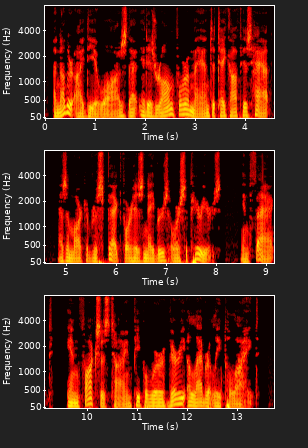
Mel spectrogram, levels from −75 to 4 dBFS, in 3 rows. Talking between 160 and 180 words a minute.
No: average, 150 wpm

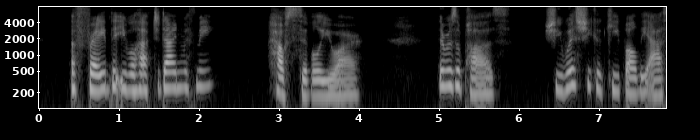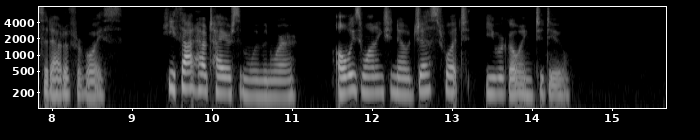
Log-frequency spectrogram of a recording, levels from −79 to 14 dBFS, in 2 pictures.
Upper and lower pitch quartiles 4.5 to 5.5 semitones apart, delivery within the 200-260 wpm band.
No: average, 4.9 semitones; average, 175 wpm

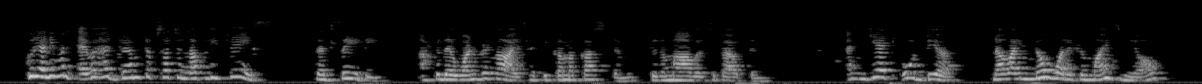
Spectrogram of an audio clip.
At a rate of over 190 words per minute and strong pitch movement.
No: average, 185 wpm; wide, 6.4 semitones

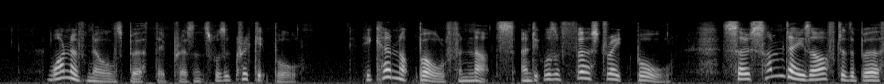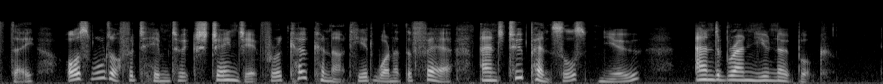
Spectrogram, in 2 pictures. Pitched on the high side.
Yes: high, 195 Hz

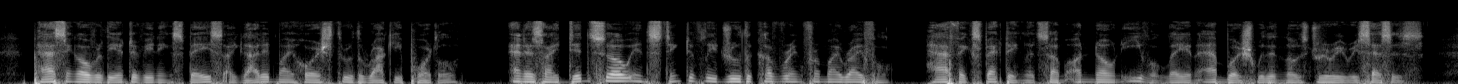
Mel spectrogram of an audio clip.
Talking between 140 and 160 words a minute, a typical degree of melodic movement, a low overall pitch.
Yes: average, 155 wpm; average, 4.2 semitones; low, 105 Hz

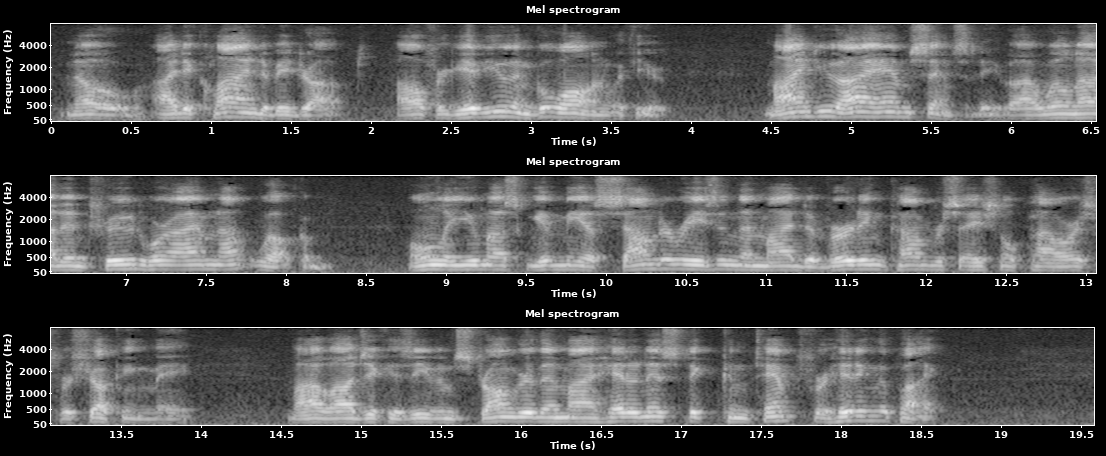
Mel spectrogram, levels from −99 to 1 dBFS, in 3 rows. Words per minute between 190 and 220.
No: average, 175 wpm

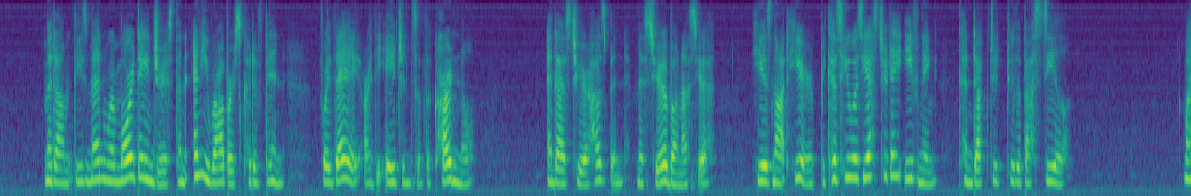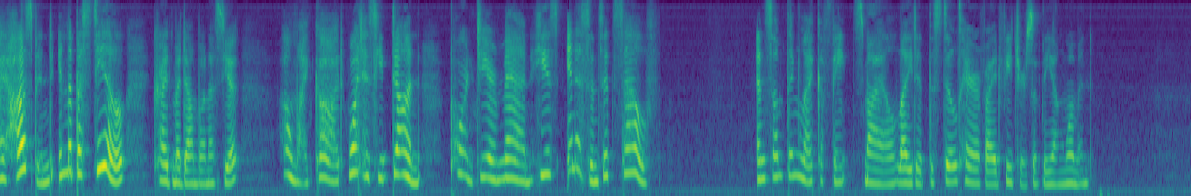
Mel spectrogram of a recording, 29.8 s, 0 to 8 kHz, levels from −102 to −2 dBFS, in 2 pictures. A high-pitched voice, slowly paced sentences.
No: high, 240 Hz; average, 155 wpm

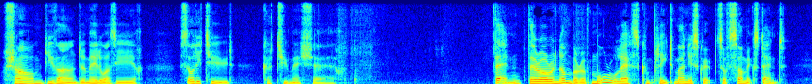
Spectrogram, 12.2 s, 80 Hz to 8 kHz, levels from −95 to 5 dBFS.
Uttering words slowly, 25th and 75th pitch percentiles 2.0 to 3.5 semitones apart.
No: slow, 120 wpm; average, 5.2 semitones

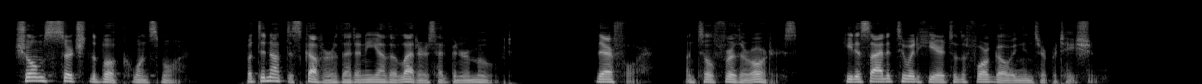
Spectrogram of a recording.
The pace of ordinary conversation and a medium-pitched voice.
No: average, 145 wpm; low, 110 Hz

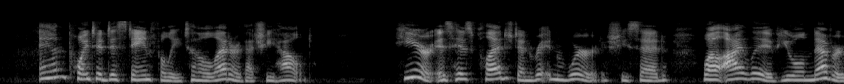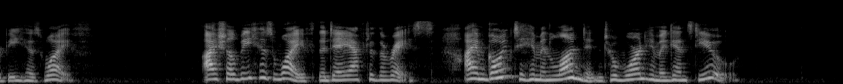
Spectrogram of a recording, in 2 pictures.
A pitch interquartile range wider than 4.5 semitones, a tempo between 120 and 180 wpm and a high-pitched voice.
Yes: average, 5.0 semitones; average, 175 wpm; high, 210 Hz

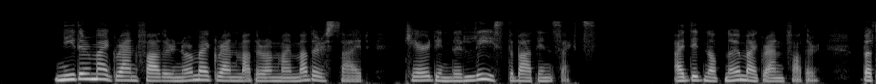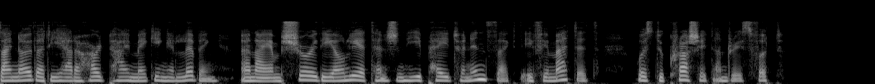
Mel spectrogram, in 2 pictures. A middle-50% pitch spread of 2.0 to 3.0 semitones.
Yes: average, 2.7 semitones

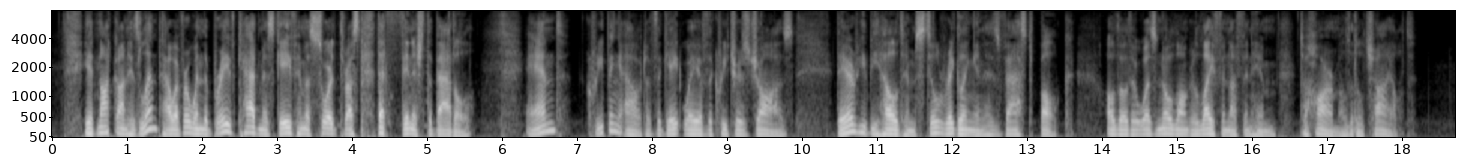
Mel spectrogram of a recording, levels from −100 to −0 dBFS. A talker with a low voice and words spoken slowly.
No: low, 105 Hz; average, 170 wpm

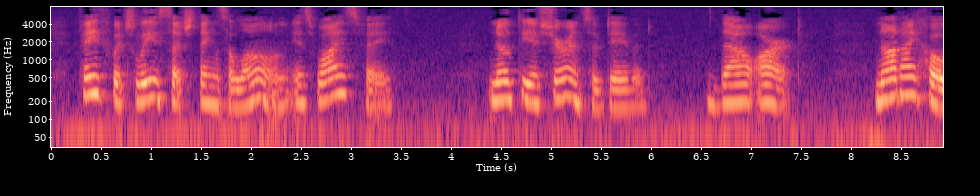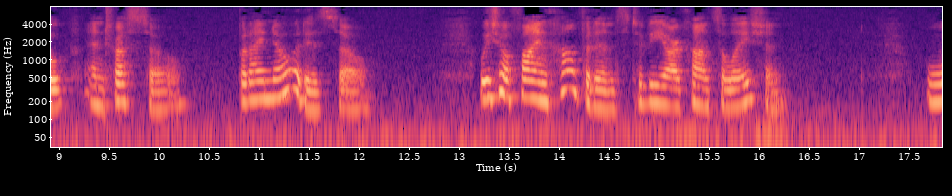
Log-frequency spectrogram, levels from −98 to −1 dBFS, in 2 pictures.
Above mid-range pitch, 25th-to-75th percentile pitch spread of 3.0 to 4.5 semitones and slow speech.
No: high, 195 Hz; average, 5.3 semitones; slow, 125 wpm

